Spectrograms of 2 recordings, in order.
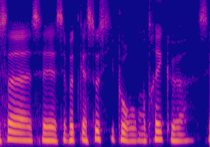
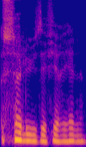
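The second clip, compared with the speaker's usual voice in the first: put-on, attempted seductive, sexy voice. Introduced on a show, the guest answers the host's greeting in an attempted sexy voice. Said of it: "J'essaye de faire une petite voix sexy aussi".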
